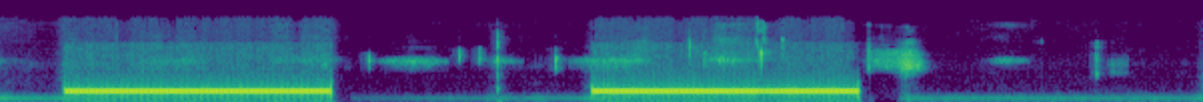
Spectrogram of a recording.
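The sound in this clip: A telephone call is placed to a number and the line rings: two long, steady, loud ringing tones, each about two seconds, separated by a pause with scattered faint clicks.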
